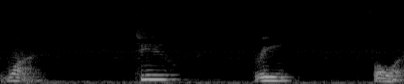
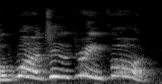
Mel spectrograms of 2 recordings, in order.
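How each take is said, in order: First: The counting is slow. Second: The counting is fast.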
